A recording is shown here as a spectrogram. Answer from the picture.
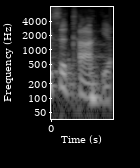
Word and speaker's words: Sitake: Kalani Sitake. I think that is how you pronounce his name, the head coach at BYU.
